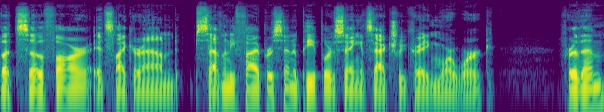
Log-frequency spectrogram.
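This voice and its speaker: A man speaks in a very deep, low pitch with ordinary pitch variation and a moderate pace. The recording is very clean, the background silent. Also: dry, close sound with no echo. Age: 40s. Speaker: podcast host. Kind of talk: interview.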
